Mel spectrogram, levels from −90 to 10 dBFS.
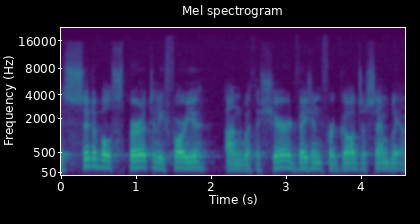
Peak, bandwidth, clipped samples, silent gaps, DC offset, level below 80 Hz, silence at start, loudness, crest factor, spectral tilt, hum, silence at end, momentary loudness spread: -16 dBFS; 18.5 kHz; under 0.1%; none; under 0.1%; -78 dBFS; 0 s; -32 LUFS; 16 dB; -4.5 dB/octave; none; 0 s; 9 LU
